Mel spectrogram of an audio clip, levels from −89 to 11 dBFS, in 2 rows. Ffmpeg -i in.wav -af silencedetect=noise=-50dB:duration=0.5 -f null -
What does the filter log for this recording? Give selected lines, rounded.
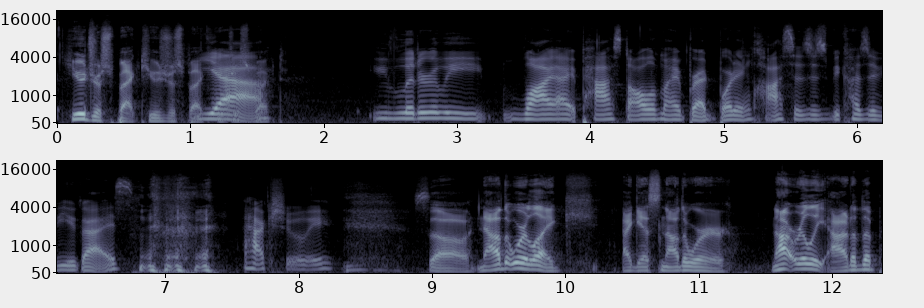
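silence_start: 1.70
silence_end: 2.36 | silence_duration: 0.66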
